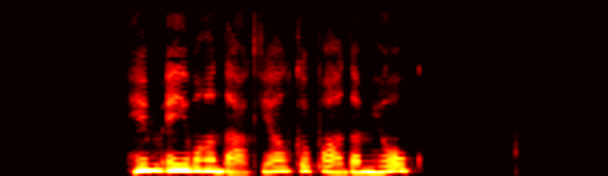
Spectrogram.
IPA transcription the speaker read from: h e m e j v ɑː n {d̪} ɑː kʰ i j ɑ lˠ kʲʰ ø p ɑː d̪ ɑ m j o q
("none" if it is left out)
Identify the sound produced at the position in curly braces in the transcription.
d̪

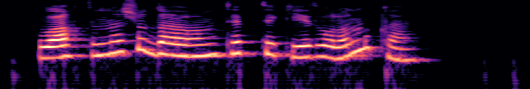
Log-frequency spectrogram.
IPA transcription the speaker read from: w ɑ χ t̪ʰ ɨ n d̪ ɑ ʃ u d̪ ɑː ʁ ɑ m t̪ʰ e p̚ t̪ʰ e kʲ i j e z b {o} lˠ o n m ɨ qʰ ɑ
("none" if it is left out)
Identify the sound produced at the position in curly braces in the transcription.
o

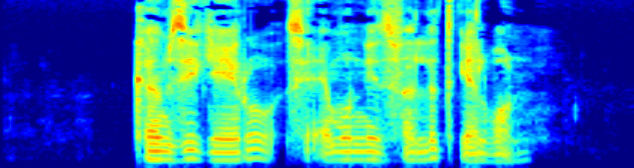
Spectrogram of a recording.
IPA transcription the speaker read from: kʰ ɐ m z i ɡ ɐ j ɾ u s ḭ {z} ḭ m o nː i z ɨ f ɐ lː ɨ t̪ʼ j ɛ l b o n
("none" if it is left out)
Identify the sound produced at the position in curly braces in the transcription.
ʕ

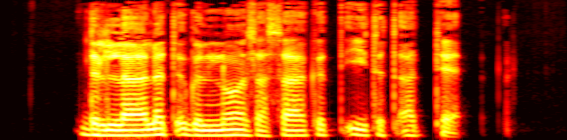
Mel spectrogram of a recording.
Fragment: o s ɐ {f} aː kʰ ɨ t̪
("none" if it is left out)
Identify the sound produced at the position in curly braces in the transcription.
s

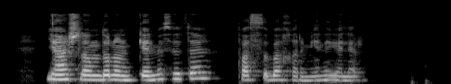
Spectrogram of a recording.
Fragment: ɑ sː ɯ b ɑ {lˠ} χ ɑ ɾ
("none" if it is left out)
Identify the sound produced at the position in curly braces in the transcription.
none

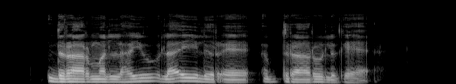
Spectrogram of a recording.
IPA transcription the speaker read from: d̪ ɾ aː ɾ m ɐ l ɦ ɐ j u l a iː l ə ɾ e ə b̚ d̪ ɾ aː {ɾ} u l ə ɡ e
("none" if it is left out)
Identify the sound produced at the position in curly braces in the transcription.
ɾ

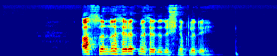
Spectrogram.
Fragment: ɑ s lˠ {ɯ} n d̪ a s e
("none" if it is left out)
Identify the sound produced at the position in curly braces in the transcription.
ɯ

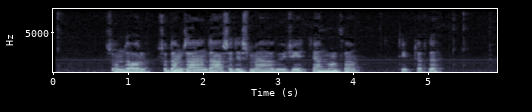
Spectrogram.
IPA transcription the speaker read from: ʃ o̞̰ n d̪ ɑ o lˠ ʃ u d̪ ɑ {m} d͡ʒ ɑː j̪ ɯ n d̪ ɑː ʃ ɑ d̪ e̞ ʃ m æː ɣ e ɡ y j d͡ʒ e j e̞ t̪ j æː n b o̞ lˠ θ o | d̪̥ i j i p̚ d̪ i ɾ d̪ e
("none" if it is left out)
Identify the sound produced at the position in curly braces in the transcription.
m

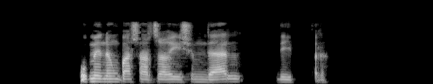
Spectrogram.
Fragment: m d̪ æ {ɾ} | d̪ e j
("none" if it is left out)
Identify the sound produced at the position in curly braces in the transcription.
l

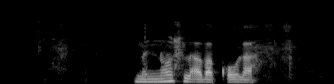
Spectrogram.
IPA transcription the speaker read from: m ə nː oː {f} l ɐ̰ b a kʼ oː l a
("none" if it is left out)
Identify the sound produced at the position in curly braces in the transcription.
s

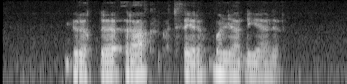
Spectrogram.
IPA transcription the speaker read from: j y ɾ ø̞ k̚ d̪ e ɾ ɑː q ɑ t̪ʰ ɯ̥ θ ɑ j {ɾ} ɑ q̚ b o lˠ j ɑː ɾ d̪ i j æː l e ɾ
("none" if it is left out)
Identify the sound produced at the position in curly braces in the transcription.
ɾ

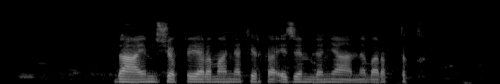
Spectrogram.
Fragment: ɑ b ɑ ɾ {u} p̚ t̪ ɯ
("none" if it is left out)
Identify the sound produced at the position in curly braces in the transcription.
ɯ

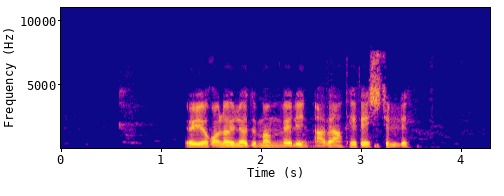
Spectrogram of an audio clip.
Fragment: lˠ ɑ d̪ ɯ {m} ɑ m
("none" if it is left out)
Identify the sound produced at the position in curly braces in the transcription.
m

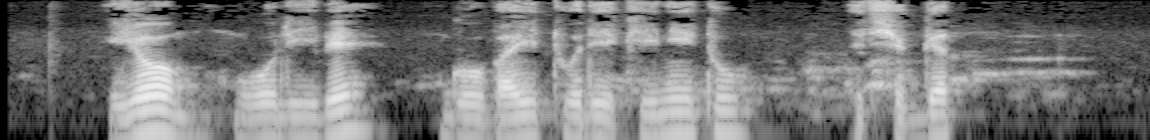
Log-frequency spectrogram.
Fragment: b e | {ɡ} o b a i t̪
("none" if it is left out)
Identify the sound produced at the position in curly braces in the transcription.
ɡ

